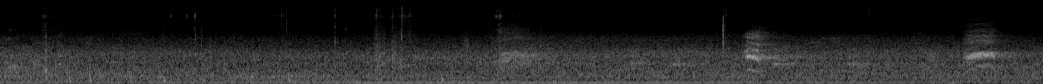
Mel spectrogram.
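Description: Crows give a few odd, chattering caws that sound almost like monkeys, over a steady outdoor hum with no one speaking.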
